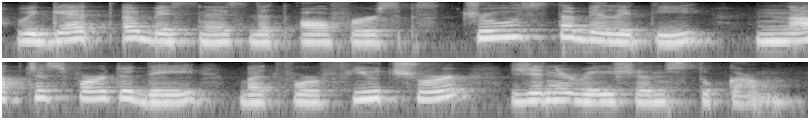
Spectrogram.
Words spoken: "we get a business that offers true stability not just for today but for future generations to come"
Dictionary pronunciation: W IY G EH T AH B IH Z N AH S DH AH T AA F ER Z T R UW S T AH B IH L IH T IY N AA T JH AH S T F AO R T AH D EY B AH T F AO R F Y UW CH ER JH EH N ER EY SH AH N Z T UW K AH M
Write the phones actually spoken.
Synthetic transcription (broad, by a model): W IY G EH T AH B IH S N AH S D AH T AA F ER S T R UW S T AH B IH L IH T IY N AA T JH AH S T F AO R T AH D EY B AH T F AO R F Y UW CH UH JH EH N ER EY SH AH N S T UW K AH M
